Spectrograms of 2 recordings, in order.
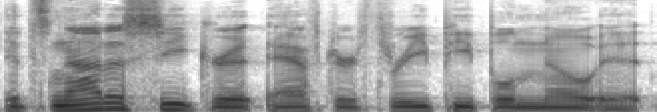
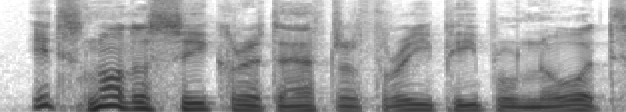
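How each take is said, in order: First: Said in the usual way. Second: Put-on lightly lilting amateur Irish accent; playful go at an Irish accent; attempted Irish accent. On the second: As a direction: try the saying in an Irish brogue. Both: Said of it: "That was pretty good".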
